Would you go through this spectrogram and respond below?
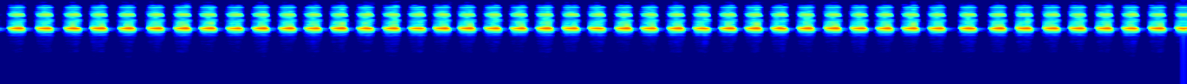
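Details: Steady cricket chirping, captured with a good audio recorder: rapid high-pitched pulsed chirps, around four per second, evenly spaced and unchanging in loudness throughout, with silence between chirps and no other sounds.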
